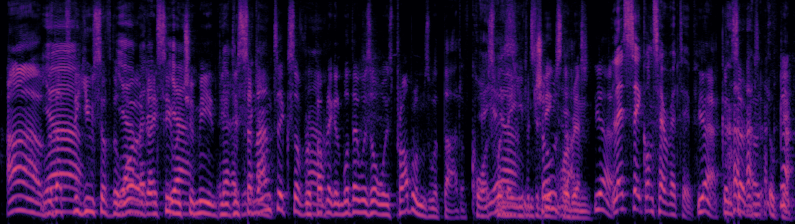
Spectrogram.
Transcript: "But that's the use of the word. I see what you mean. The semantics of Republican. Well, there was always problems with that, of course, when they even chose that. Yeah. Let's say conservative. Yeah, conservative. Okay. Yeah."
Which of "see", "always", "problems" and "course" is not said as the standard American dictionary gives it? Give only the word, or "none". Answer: none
